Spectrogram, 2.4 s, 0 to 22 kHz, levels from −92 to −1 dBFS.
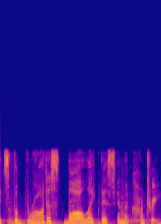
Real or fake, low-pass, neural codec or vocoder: fake; 7.2 kHz; vocoder, 44.1 kHz, 128 mel bands, Pupu-Vocoder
